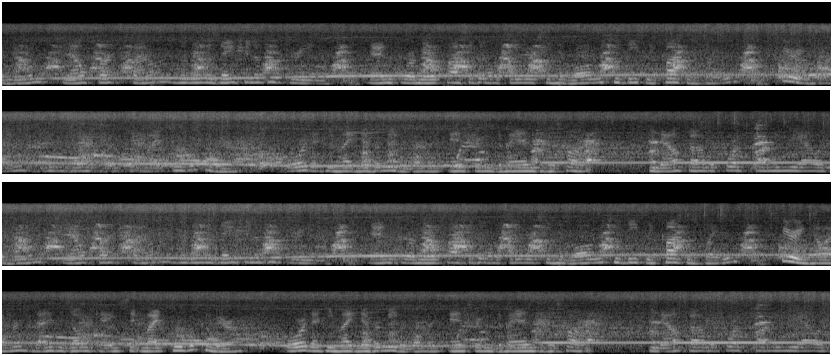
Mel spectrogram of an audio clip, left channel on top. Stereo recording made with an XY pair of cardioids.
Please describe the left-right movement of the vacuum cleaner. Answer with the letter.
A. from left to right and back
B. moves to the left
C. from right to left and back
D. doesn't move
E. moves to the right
D.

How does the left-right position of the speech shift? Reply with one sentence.
You can hear the speech move from left to right and back again.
